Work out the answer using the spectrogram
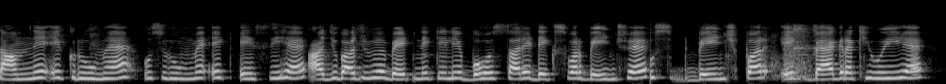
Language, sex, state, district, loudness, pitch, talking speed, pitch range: Hindi, female, Maharashtra, Sindhudurg, -19 LUFS, 275 Hz, 190 wpm, 250-295 Hz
